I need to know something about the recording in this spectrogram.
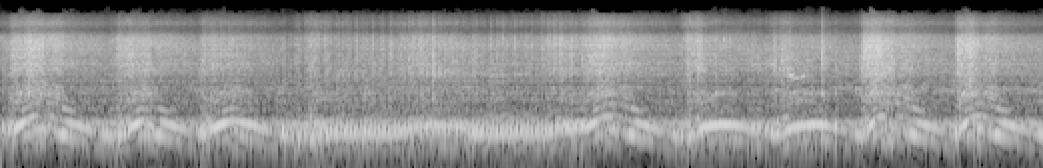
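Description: Built-up mud-bog pickup's engine revved hard again and again, its pitch climbing and falling about once a second, with a steadier held stretch in the middle, as the truck works through the mud pit.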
